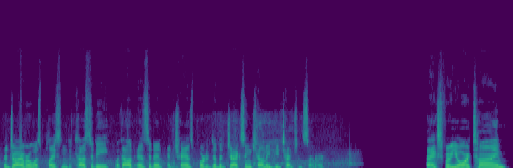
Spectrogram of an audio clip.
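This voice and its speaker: A man, a state trooper, reading his incident report aloud in a flat, formal, methodical way. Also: medium pitch, fast talker, few pauses, slight background noise.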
